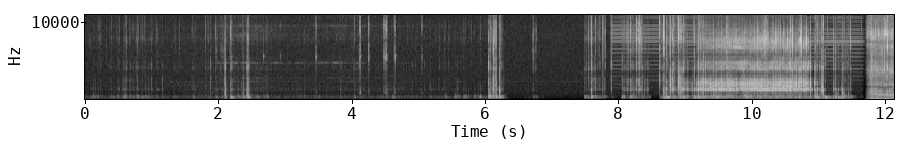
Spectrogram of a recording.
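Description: Scattered light clicks and rattles. Then, after a short silent break, a loud, steady rushing and rattling from about eight seconds in: a rubber-band-powered racer's wheels rolling over concrete, picked up by a camera mounted on the car.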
